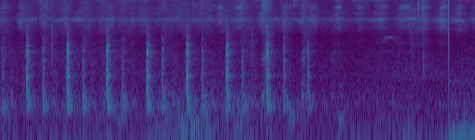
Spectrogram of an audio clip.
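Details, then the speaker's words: VW (Polo/Gol family) parked, body rocked by the pillar: sharp hollow knocks about two a second from play in the front link; worn stabilizer link (bieleta) causing suspension knock. "eu vou mostrar para vocês o barulho que ela faz aqui na minha mão com a folga é menor porque a força aqui também é menor mas dá para perceber aqui a folga"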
